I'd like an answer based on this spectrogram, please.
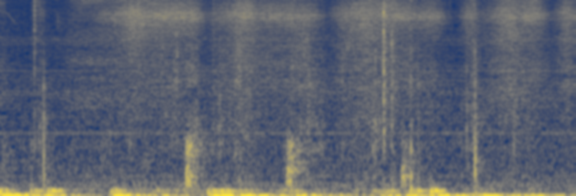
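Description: Faint handling of hockey trading cards: cards sliding against each other and being laid onto stacks on a table, with a few soft ticks, over a low hum.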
